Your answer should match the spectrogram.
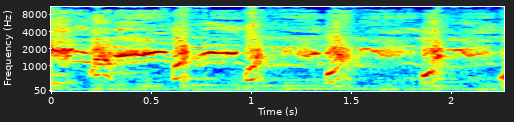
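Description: Laugh sound effect: a person giggling in short rising bursts, about two or three a second.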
